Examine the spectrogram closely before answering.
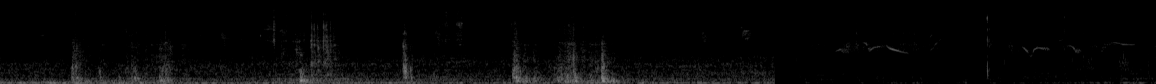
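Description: Sticks of firewood knocking and clattering as they are pushed into the firebox of a cast-iron wood-burning cook stove, over a low steady rumble. About eight seconds in this stops abruptly and gives way to faint birdsong.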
